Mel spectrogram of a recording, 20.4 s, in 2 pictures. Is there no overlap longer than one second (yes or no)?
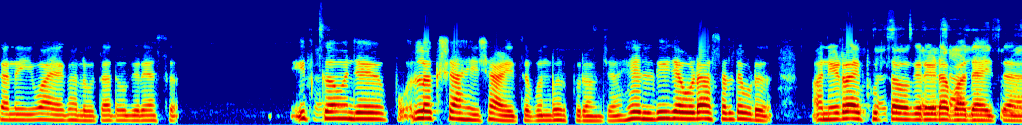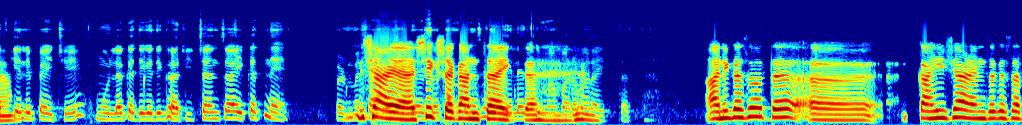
no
